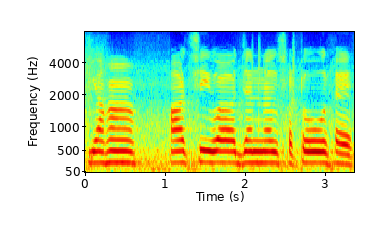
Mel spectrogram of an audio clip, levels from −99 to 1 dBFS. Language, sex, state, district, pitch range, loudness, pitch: Hindi, female, Haryana, Rohtak, 230-235 Hz, -10 LUFS, 235 Hz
